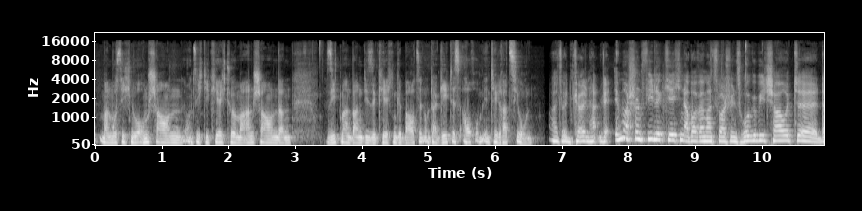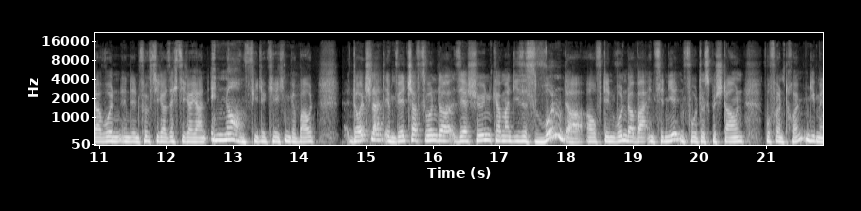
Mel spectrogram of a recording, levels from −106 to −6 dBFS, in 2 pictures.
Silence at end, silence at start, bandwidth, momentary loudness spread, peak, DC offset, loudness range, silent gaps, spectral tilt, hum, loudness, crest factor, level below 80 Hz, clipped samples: 0 s; 0 s; 16 kHz; 5 LU; -10 dBFS; under 0.1%; 4 LU; none; -7 dB/octave; none; -21 LUFS; 10 dB; -56 dBFS; under 0.1%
